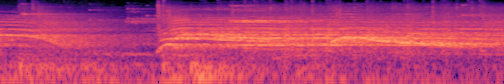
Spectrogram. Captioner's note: whistle blowing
